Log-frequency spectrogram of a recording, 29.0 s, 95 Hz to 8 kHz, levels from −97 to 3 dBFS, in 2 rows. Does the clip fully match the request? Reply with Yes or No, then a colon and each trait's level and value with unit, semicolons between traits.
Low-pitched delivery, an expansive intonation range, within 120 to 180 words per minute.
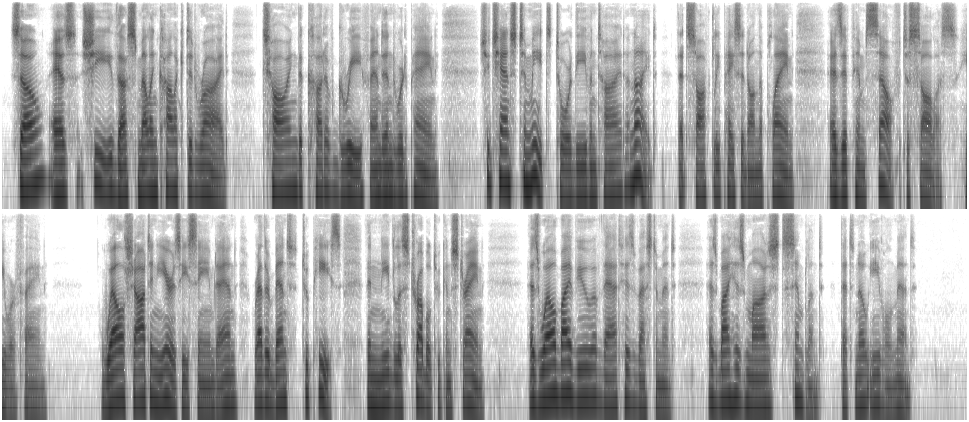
No: low, 120 Hz; average, 3.5 semitones; average, 145 wpm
